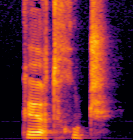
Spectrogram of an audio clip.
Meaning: inflection of goedkeuren: 1. second/third-person singular present indicative 2. plural imperative
- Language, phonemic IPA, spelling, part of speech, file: Dutch, /ˈkørt ˈɣut/, keurt goed, verb, Nl-keurt goed.ogg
